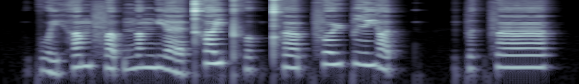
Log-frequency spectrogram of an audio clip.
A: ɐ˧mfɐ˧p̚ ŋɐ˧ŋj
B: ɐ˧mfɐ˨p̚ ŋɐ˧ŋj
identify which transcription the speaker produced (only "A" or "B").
B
